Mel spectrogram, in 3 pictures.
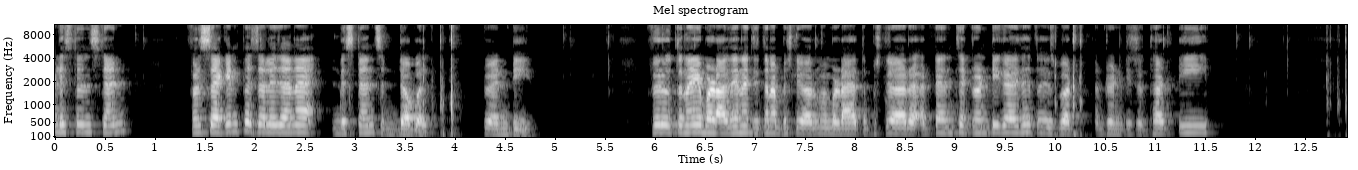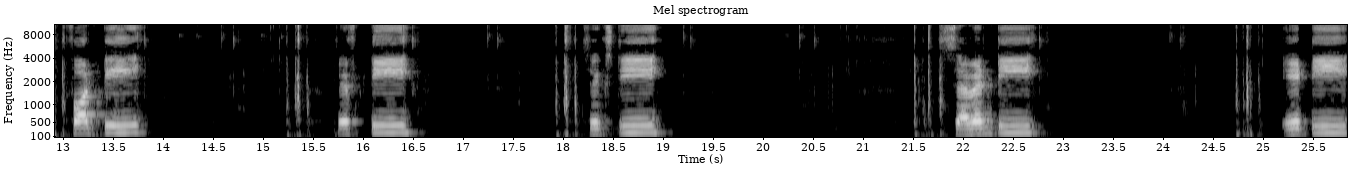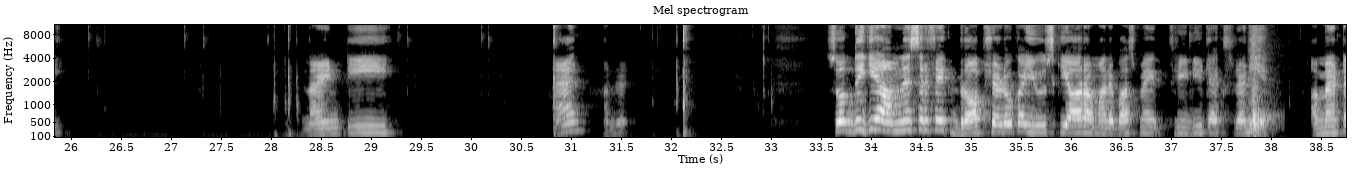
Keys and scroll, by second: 3.7 KP_2, 10.0 KP_3, 10.1 KP_0, 12.7 KP_4, 15.1 KP_5, 15.2 KP_0, 17.9 KP_0, 21.4 KP_7, 21.5 KP_0, 24.7 KP_8, 24.8 KP_0, 27.9 KP_9, 28.1 KP_0, 30.8 KP_0, 31.9 Return.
